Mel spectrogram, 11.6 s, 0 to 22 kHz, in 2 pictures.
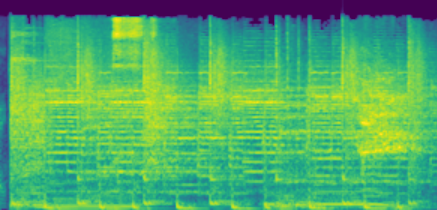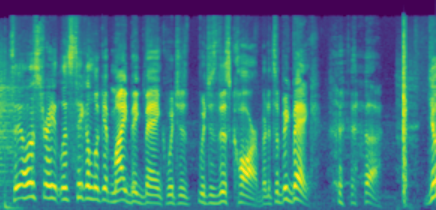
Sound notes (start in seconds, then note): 0.1 upbeat music; 4.5 tires squeal; 10.2 laughs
